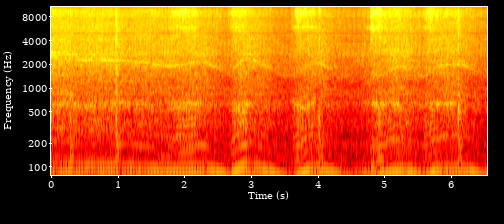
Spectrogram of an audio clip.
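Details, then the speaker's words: Freshly built VW Type 1 1600 flat-four (74 x 85.5) with stainless mufflers, first start, revs held up to break in the cam: steady raised speed with a smooth, even beat, no knocks or rattles; normal fast idle. "yeah that's the type of one i want to break cam in a little bit though so that's why i got the rpm up yeah that sounds good"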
